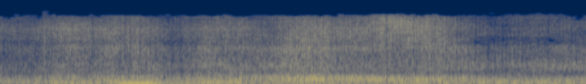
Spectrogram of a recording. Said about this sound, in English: Harder to land this big ship than the old pursuit planes in a wind like this. All right, hold on. Here we go.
